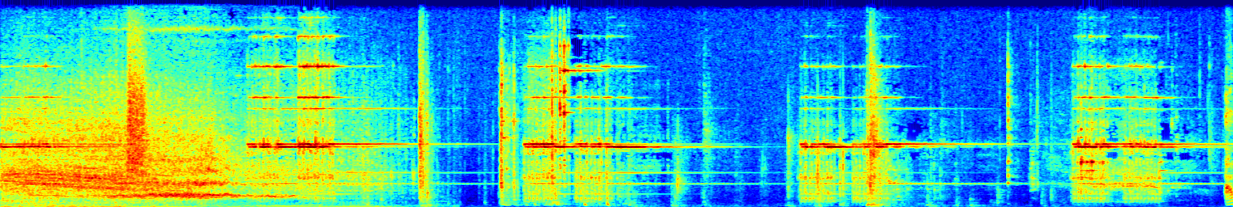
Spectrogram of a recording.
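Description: A telephone rings repeatedly in loud, even bursts, after a roaring rush of engine and skidding noise at the start.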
